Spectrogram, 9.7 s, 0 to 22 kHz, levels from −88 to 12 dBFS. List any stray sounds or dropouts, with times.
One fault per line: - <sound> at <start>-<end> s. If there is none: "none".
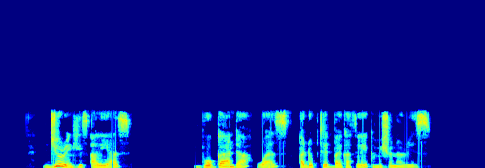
none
